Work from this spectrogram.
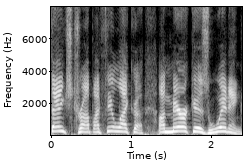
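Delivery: ordinary delivery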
